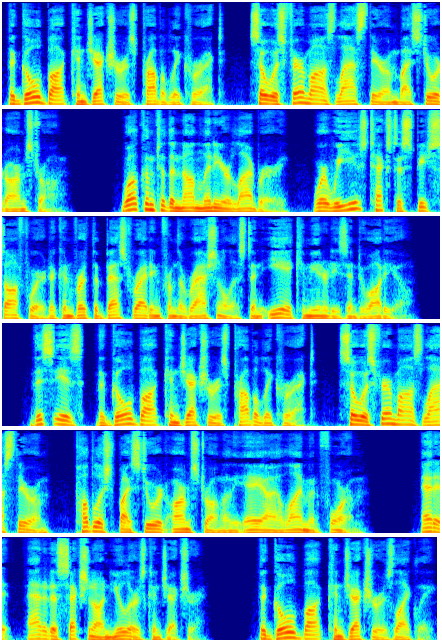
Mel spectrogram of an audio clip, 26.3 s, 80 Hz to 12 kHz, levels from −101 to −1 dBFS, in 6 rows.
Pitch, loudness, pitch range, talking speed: 100 Hz, -26 LUFS, 85-120 Hz, 165 wpm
